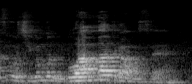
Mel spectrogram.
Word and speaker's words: 무함마드: 그런데 이 사람이, 우리는 학교 다닐 때 마호메트교 뭐 이런 소리 했잖아요. 마호메트는 터키식 발음이에요. 그 사람들 발음은 무함마드예요.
